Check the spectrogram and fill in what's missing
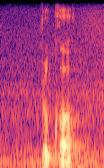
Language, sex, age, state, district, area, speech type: Hindi, male, 18-30, Rajasthan, Nagaur, rural, read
